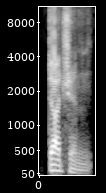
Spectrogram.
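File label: "dudgeon", American English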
